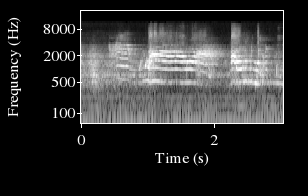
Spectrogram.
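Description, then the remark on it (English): An animal vocalizing through its blowhole while trying to say a person's name, using the water to help make the sound, a drawn-out, wavering, harmonic wail that sounds like a spoken word, followed by a sharper second burst, with a wet, gurgling, drowning-like quality. “He would eventually roll over almost into the water with the blowhole to...”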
